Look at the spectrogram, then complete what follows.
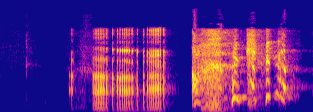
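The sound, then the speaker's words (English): A person imitates a raven with two harsh, guttural croaks, the first a rough, buzzing rasp and the second longer and more wavering. The croaks are loud and follow a brief silence. “Do you want to approximate it right now?”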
